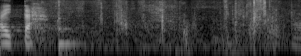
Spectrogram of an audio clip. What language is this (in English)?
Estonian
